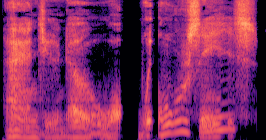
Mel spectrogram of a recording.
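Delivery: slow, drawn-out rough convict role; menacing convict. A narrator's reading. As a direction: draw the words out to threaten a child. Convict threatening the boy.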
